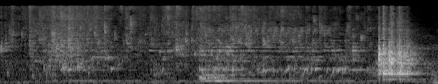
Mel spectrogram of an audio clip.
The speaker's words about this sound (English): So then, I take this, which still has some water in it, and I rinse the lid.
